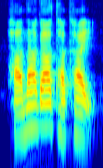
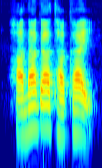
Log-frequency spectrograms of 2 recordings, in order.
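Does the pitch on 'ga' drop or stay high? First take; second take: stays high; stays high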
